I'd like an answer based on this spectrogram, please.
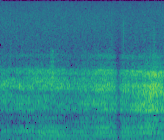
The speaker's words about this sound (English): there it goes into the air. What a beautiful takeoff.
